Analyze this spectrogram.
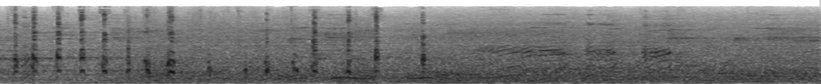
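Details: Small chickens with feathered feet in the Biosphere in Potsdam, giving a rapid run of short, sharp clucks, about a dozen in under three seconds, followed by a soft indoor murmur.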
